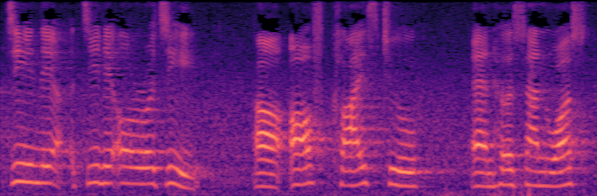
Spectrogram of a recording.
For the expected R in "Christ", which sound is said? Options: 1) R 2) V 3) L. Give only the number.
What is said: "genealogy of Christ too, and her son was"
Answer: 3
